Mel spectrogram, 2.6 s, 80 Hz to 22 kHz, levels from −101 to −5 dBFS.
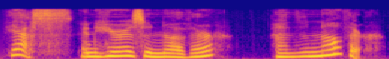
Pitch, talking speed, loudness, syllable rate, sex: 280 Hz, 140 wpm, -14 LUFS, 5.5 syllables/s, female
